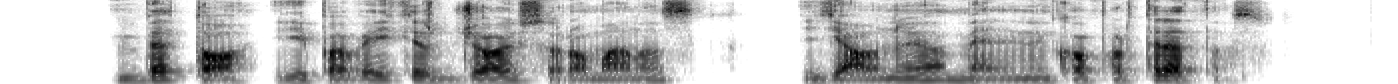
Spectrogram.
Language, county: Lithuanian, Utena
